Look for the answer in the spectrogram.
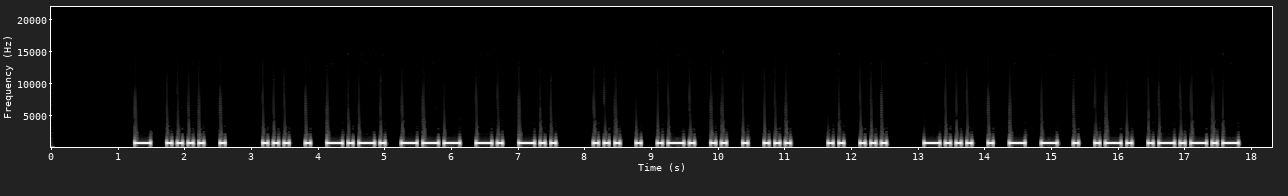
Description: Morse code, heard as a keyed tone, about 16 wpm, 700 Hz. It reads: THE SECOND SERIES IS BETTER.
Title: Sentences from Top 1000 Words - Review Part 5 - 15wpm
